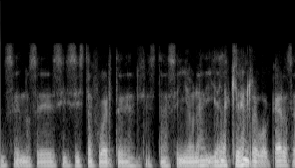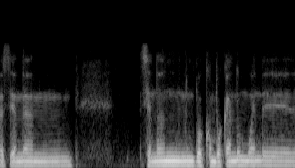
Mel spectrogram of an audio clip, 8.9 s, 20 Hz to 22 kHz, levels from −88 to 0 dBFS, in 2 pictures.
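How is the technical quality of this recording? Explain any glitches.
The technical quality is limited by audible low-bitrate coding across the whole recording.

Throughout the clip the speech carries AMR wideband (HD Voice) codec damage. The coder models the vocal tract driven by sparse pulses, and at this grade of roughness it points to one of its two lowest modes, consistent with about 8.85 kbit/s. Too few pulses leave voiced sounds rough and raspy. On a spectrogram, harmonics look smeared and grainy below 6.4 kHz, the 6.4 to 7 kHz strip shows featureless noise, and nothing appears above 7 kHz.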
